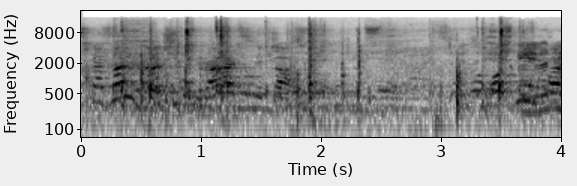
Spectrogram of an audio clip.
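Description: Chatter of children's voices around a chess hall, with several scattered sharp clicks of wooden chess pieces being set down and chess clock buttons being pressed; the loudest click comes about three seconds in.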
